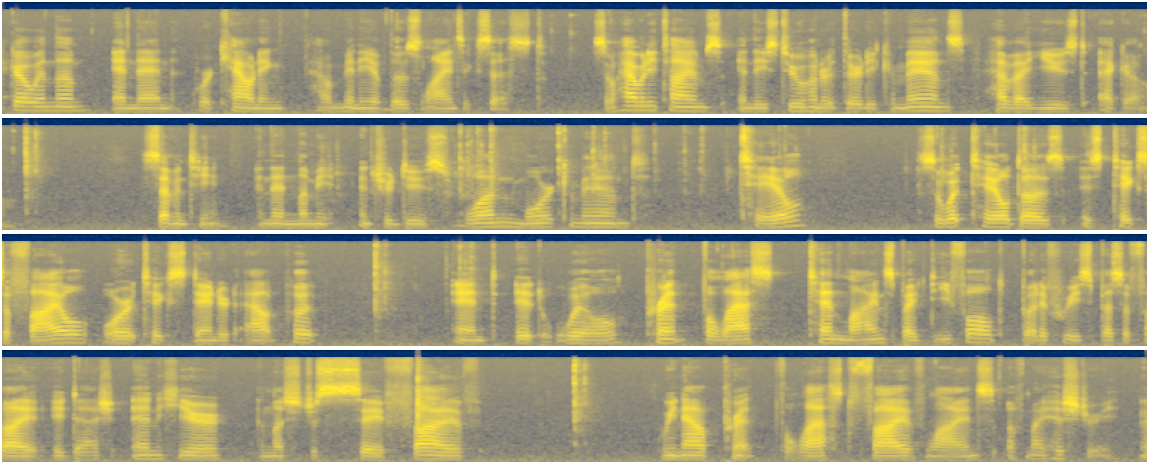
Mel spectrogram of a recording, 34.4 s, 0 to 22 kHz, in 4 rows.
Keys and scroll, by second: 8.7 Return, 10.7-16.2 typing, 19.9-20.5 typing, 30.0 Return, 30.0 typing.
